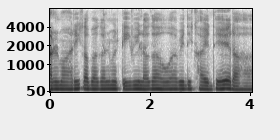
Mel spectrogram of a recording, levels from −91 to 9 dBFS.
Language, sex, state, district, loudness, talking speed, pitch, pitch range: Hindi, male, Jharkhand, Ranchi, -15 LUFS, 175 wpm, 130 Hz, 125-130 Hz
